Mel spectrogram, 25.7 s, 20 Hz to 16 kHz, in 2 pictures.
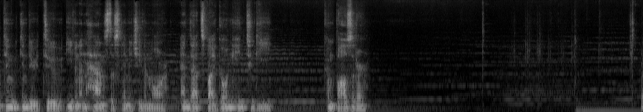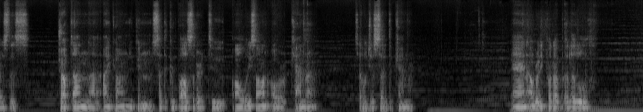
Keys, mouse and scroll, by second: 2.8-5.1 scroll up 4, 5.1-9.8 drag, 10.2-11.0 scroll down 4, 11.0 middle click, 11.2-11.7 scroll up 1, 11.7 middle click, 11.7-12.1 scroll up 1, 12.7-21.1 drag, 22.3-22.9 scroll down 3, 22.9 middle drag, 23.5-23.9 scroll up 3, 23.9-24.3 drag, 24.6 g, 25.5-25.7 middle drag.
